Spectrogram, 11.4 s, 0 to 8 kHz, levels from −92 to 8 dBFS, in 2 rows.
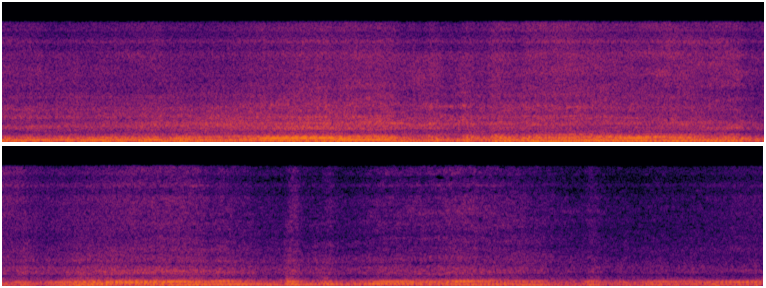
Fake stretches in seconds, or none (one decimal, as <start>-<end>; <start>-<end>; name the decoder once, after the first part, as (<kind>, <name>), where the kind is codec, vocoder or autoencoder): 0.0-6.7 (codec, DAC); 11.0-11.4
